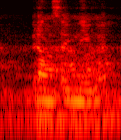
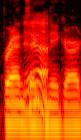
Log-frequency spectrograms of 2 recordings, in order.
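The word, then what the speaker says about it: Brandsegg-Nygård: Brandsegg-Nygard. Okay, well, That's not bad. Our English version of it's pretty much bang on. Brandsegg-Nygard is not terrible.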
